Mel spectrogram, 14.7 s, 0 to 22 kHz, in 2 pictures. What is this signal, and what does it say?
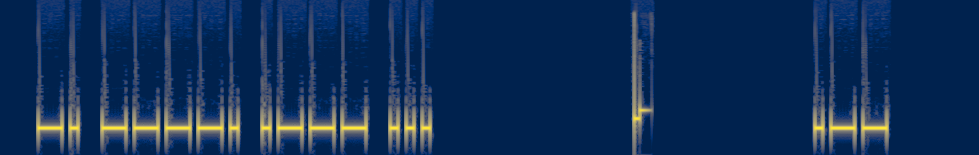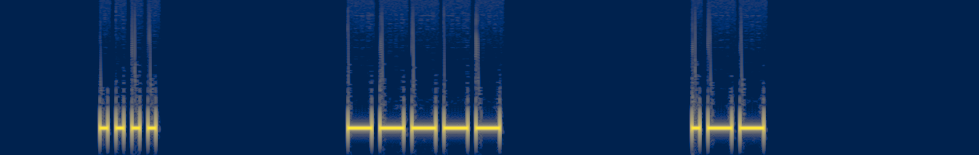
Morse code, heard as a keyed tone, about 21 wpm, spaced as for 9 wpm, 700 Hz. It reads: N9JS WH0W
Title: USA Call Signs - 4 Characters - 8x Character Spacing - 20wpm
